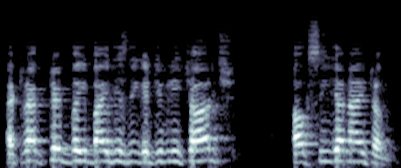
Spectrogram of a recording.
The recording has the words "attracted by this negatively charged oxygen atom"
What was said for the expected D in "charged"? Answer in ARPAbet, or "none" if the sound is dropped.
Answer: none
